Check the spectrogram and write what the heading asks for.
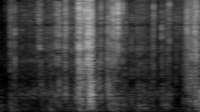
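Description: Foil wrapper of a trading card pack crinkling as it is torn open, with one louder crackle about a second in.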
